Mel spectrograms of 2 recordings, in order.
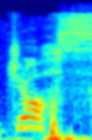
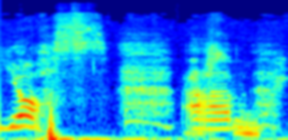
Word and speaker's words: Joss: I'm pronouncing it wrong, Joss. It should be Yoss.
